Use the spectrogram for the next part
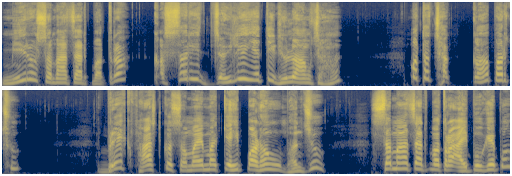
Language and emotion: Nepali, angry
